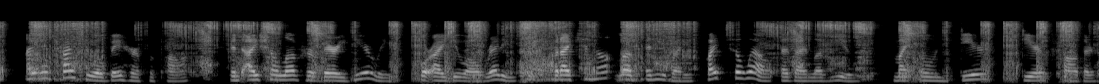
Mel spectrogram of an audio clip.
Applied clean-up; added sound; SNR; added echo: classical method log-MMSE.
